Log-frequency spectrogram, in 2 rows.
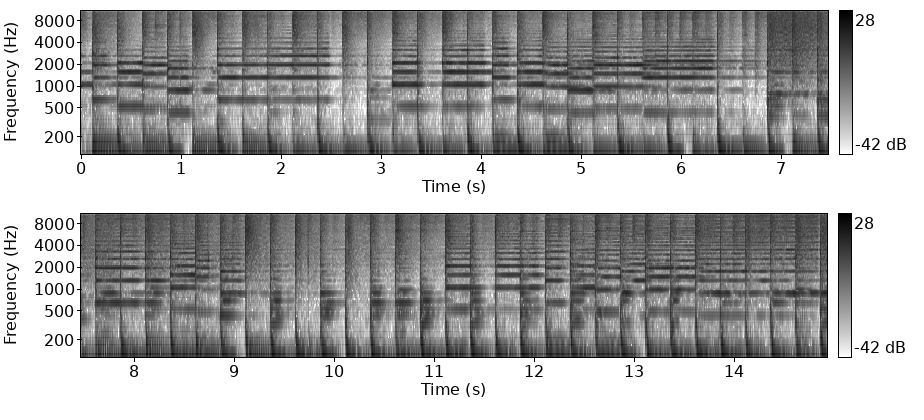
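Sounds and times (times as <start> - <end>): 
upbeat pop melody: 0.0 - 14.9.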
